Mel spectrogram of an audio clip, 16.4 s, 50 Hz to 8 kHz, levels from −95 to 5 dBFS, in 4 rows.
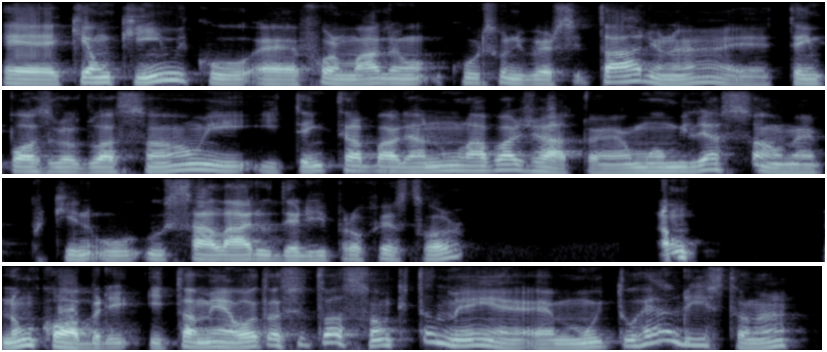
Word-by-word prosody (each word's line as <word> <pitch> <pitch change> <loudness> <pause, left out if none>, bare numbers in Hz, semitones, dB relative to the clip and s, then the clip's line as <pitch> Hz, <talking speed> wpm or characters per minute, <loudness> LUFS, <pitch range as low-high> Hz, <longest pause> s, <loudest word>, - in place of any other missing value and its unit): eh, 110 -2 +5
que 120 +7 +1
é - - +7
um 135 - +4
químico, 135 - -1
eh, 105 -1 +3
formado 115 +3 +1
em - - -1
um 115 - -2
curso 125 +1 -7
universitário, 125 +7 +1
né, 110 -3 -5
eh, 95 - -17
tem 115 -1 -1
pós-graduação 115 +5 +1
e 125 -4 -3
e 115 -2 -12
tem 120 +3 -3
que - - -25
trabalhar 120 -4 +2
em 120 - -1
um 130 - -2
lava 135 +4 +3
jato. 120 -4 +1
É 95 0 -4
uma 110 +2 -2
humilhação, 115 -2 -1
né, 95 -2 -4
porque 115 -1 -7
o 110 -1 -7
o 120 - -6
salário 110 -1 +4
dele 105 -1 -4
de 105 - -7
professor, - - -5 1.0
não - - +1 0.7
não - - +3
cobre. 110 +2 +5
E 110 - -5
também 125 +3 +4
é 120 - +5
outra 135 +7 +4
situação 175 -3 -1
que - - -17
também 165 -10 0
é 105 -2 -1
é - - 0
muito 120 +7 -3
realista, 170 - -3
né. 120 +8 -3
115 Hz, 180 wpm, -24 LUFS, 110-135 Hz, 1.0 s, é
